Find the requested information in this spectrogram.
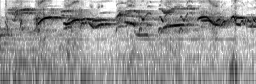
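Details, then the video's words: Fighting song of an Oriental magpie-robin, used to provoke other males into emotion: rapid chain of bright whistled slurs and chattering notes, high-pitched and nearly unbroken over a short burst. "SUARA BURUNG kacer gacor TARUNG konslet paling AMPUH buat PANCINGAN KACER EMOSI"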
